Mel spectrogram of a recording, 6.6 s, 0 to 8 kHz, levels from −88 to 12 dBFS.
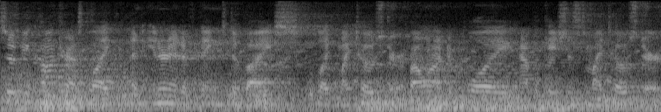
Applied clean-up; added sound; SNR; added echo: none; Thunder; -1 dB; reverberation time 2.9 s.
